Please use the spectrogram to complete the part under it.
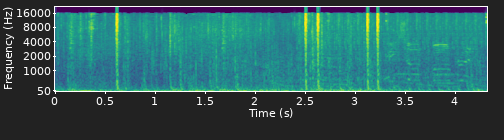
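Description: Artillery booms mix with rapid gunfire in a Call of Duty: WWII domination match on the Shipment 1944 map, several sharp loud blasts over constant close battle noise, with game voice callouts.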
